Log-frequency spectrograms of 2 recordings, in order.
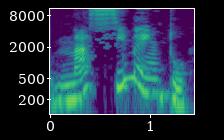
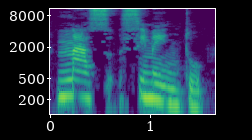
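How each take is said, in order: First: "Nascimento" devagar e ligado, SC como um só C; SC com som único. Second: "nascimento" partido em NAS, pausa, CIMENTO, com os dois sons; pronúncia errada separada. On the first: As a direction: diga "Nascimento" sem repetir o S. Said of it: "são duas letras com um som". ("Nascimento" pausado, um único som de S em "sci") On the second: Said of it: "A gente não fala nascimento". ("nascimento" errado, S e C ouvidos separadamente) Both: Shown as a demonstration.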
